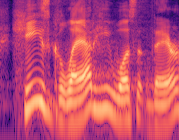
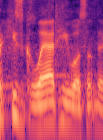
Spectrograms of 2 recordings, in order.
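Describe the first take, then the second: First: Slow, disbelieving rising question; incredulous question. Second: Said in the usual way. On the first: Retold or imitated. Disciples can't believe Jesus is glad, slow disbelieving question. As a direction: drag it out like you can't believe it.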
